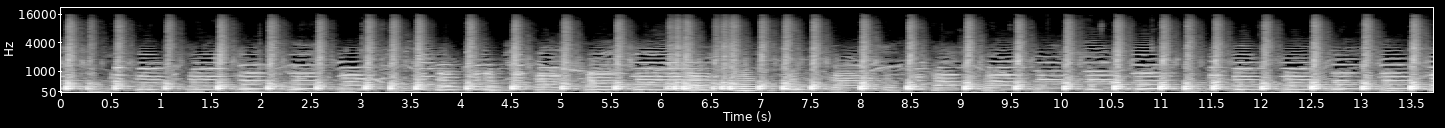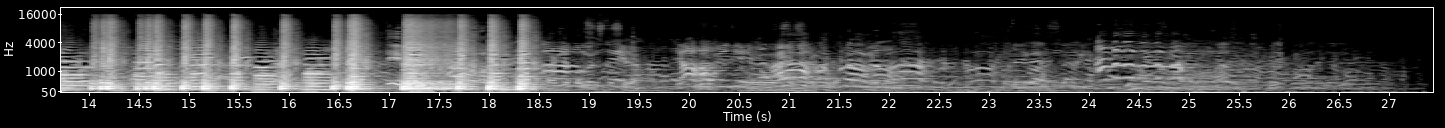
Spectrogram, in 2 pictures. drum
0.0 18.6

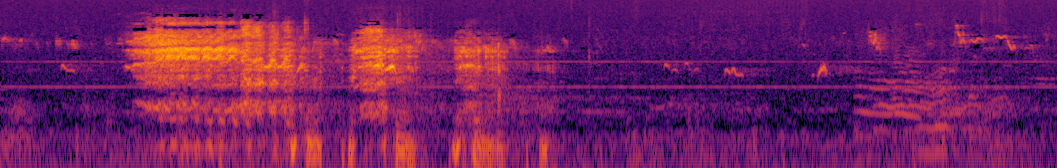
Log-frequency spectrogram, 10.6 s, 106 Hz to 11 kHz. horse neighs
1.2 5.6

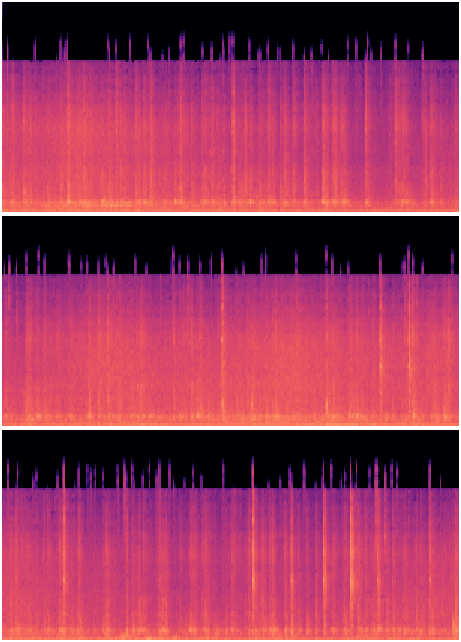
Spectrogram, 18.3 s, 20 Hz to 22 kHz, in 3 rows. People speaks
13.4 14.6

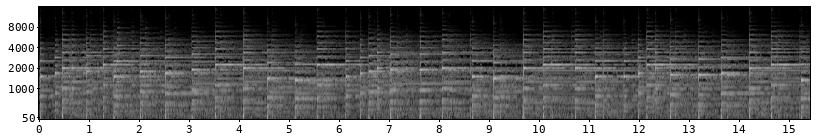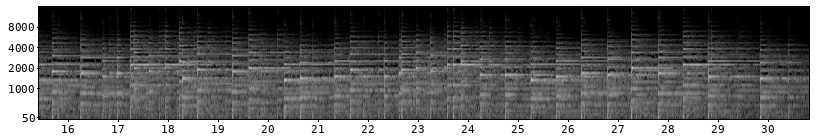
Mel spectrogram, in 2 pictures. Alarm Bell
17.0 30.8

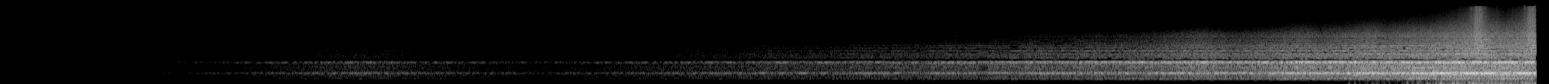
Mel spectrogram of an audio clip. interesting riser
13.6 15.4

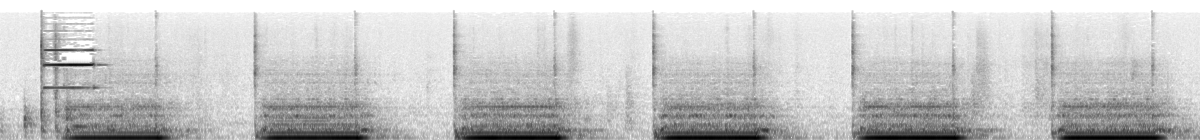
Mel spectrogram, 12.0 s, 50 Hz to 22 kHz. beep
0.4 1.2

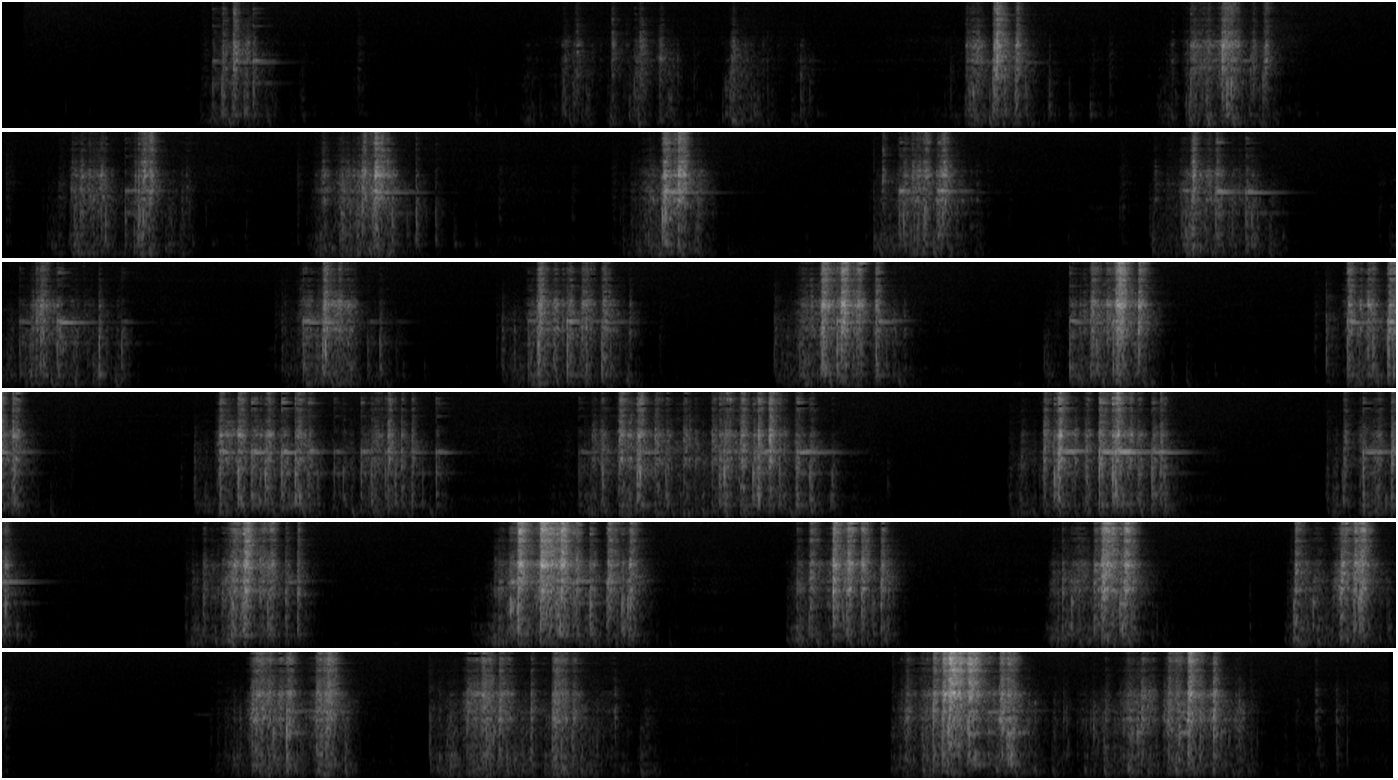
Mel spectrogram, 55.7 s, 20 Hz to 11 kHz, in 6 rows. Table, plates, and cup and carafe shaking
1.3 2.1, 6.3 8.6, 9.6 10.6, 11.3 12.3, 13.4 14.1, 15.1 15.9, 16.9 19.6, 20.4 21.3, 21.9 22.9, 23.7 24.6, 25.5 26.4, 27.4 28.2, 29.1 31.0, 31.7 33.6, 34.6 35.9, 36.7 37.5, 38.4 39.3, 40.4 41.6, 42.4 43.2, 44.2 44.9, 45.7 46.5, 47.9 50.8, 52.4 55.3

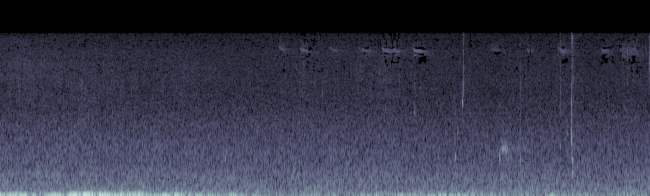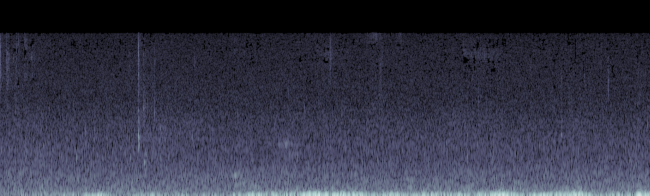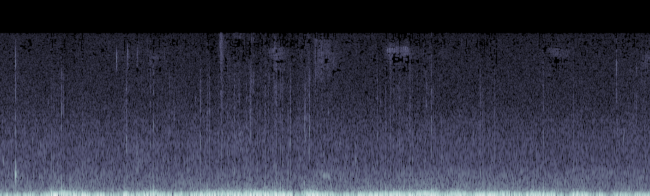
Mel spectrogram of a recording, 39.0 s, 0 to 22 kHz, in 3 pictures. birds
5.4 14.8, 31.3 32.9, 33.6 34.9, 36.8 37.7

